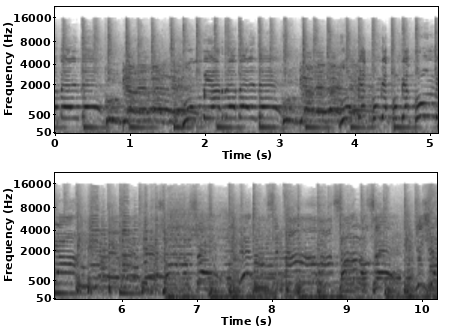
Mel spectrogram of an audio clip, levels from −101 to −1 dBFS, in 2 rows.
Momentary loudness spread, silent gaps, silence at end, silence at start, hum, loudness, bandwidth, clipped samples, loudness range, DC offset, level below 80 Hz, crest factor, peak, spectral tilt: 2 LU; none; 0 s; 0 s; none; -19 LUFS; 16 kHz; under 0.1%; 1 LU; under 0.1%; -36 dBFS; 14 dB; -4 dBFS; -4 dB/octave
